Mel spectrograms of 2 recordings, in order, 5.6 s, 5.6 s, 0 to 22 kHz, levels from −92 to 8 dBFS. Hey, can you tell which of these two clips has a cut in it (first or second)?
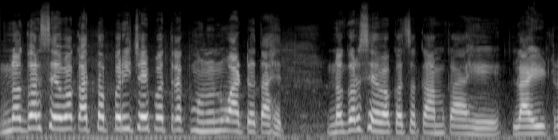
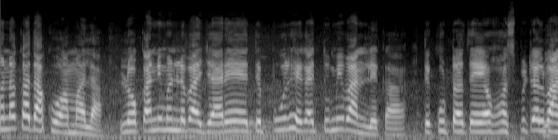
second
